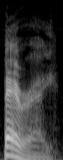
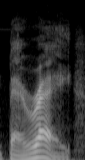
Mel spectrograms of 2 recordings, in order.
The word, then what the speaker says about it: beret: So I say beret, stress at the beginning, but the Americans say beret, stress at the end.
